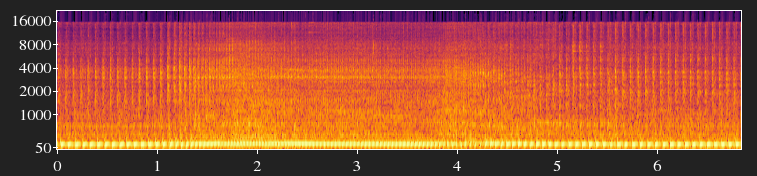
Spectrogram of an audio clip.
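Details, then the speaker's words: Yamaha Mio GT scooter single running after a new spark plug: rough, uneven three-to-four-per-second rattle with lumpy surges and heavy smoke. The old plug was wet because worn, aged piston rings let fuel mix with engine oil. "businya bisa dilihat dalam kondisi yang kurang baik ya basah akibat pembakaran yang kurang sempurna ini karena ringnya sudah termakan usia ring pistonnya jadi bahan bakar bercampur dengan oli mesin terjadilah seperti ini"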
